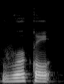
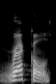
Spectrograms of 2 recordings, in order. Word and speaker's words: Reckle: So Are you okay with it sometimes rhyming with Merkle though? Because then it would be Merkle. Because you said Reckle tree.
